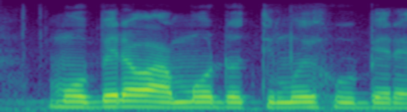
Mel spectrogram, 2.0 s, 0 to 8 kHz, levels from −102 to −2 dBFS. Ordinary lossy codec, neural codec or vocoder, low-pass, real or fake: none; none; 7.2 kHz; real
